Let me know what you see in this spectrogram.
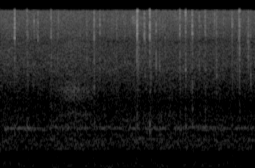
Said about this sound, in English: Yeah, there's something wrong with the keyboard. I have problems typing on it either.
